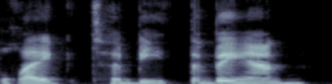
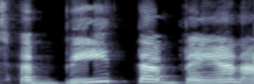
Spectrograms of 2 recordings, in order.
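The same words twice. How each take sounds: First: Said in the usual way. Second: Louder, higher, stress on the; emphatic repeat. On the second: Real, not acted. Complaining to viewers about bloating weight, emphatic. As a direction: punch the phrase back out.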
